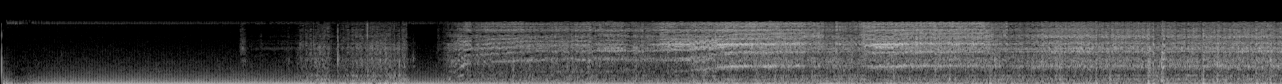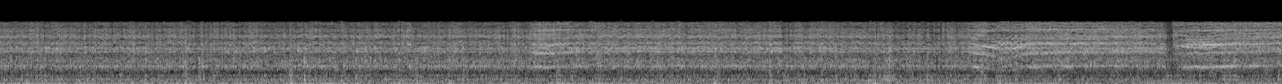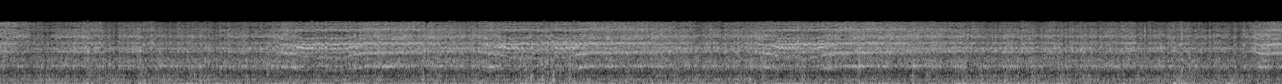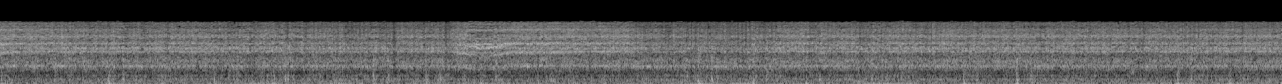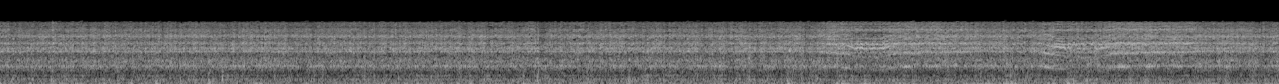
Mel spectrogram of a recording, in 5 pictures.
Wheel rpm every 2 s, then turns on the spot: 0, 30, 110, 190, 230, 230, 230, 230, 230, 230, 230, 220, 220, 230, 220, 220, 230, 230, 240, 230, 230, 230, 230, 240, 240, 230, 230, 230, 230, 230, 220, 230.
none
